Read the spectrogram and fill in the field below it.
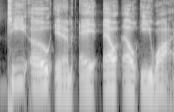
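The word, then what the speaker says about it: tomalley: like a t-a-m-a-l-e so this is t-o-m-a-l-l-e-y that's what was confusing me t-o-m like tom and then a-l-l-e-y all one word tom alley tamale totally i bet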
